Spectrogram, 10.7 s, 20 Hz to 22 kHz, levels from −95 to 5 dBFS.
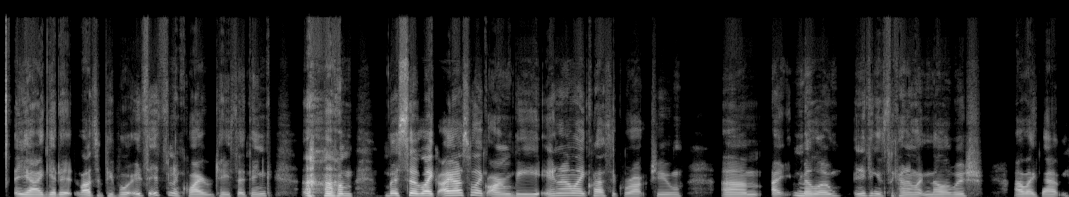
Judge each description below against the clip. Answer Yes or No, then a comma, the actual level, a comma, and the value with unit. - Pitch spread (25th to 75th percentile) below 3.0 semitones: No, average, 3.3 semitones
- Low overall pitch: No, high, 200 Hz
